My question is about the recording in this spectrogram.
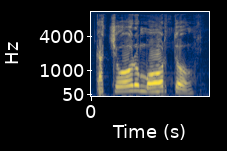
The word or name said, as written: Cachoro Morto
